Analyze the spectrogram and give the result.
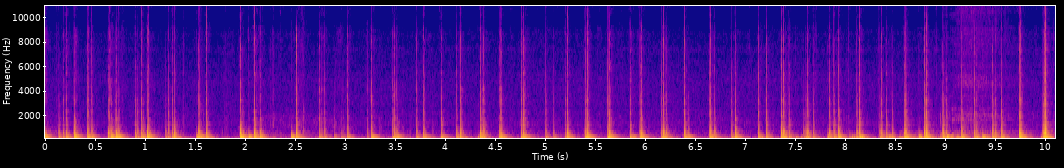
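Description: Fingertips and short nails of both hands tap fast on a flat, solid wooden table top. The result is a steady stream of quick, dull knocks with a low, woody body around 250 Hz and almost no ring.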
